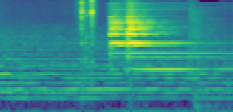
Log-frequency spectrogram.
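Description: Subscribe-button animation sound effects over background music: a short click just under a second in, then a bright bell ding that rings on and fades.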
